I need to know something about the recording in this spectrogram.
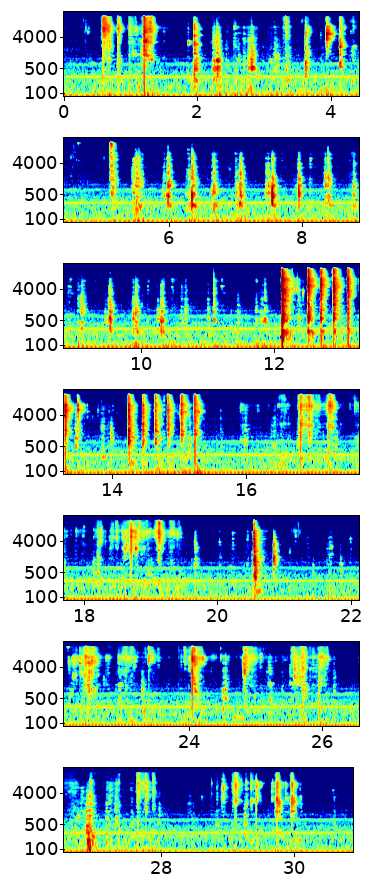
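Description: Close-up eating sounds: chewing clicks in the first seconds, then a quick run of sharp taps near the middle as a boiled egg's shell is cracked, followed by the dry crackle of the eggshell being peeled off by hand. A faint steady hum sits underneath.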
